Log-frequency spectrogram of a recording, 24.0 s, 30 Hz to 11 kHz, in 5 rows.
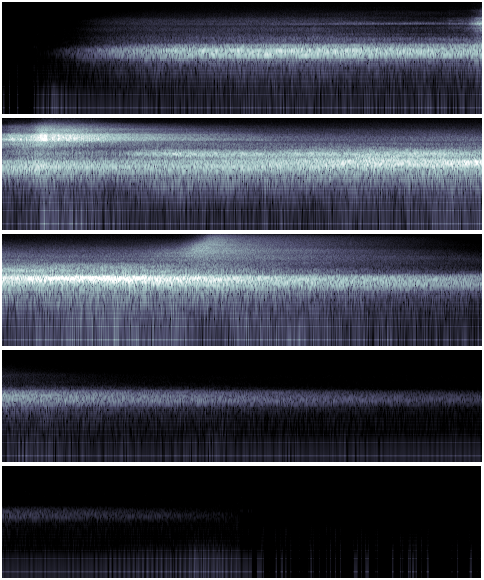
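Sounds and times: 
whisper-like transition: 0:04.5 - 0:13.0.

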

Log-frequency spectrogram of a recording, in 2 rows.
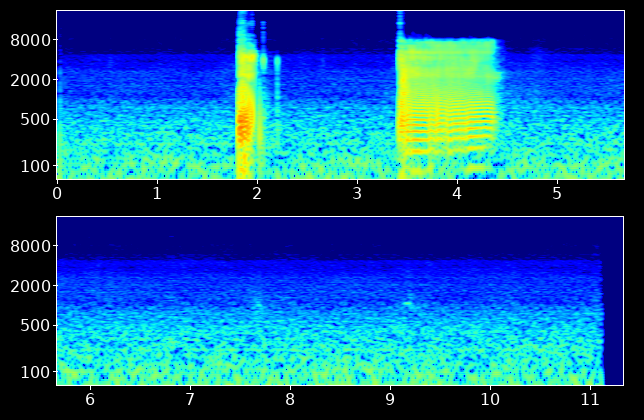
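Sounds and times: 
short loud fart: 0:01.8 - 0:02.2, 0:03.4 - 0:04.5.

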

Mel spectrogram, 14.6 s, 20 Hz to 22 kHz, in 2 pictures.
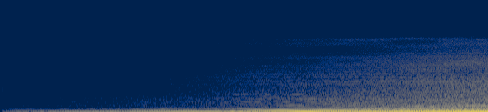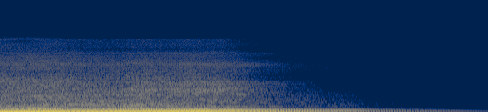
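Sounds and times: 
cinematic slow motion aeronautics sound: 0:00.0 - 0:14.1.

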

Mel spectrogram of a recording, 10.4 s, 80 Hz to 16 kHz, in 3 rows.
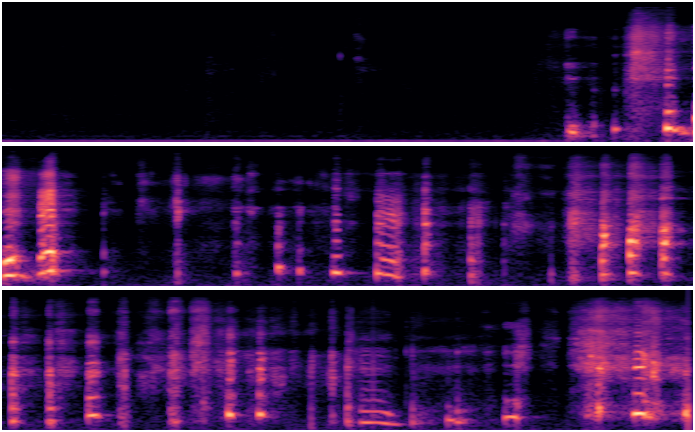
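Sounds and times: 
cartoon giantess laughing: 0:02.9 - 0:10.3.

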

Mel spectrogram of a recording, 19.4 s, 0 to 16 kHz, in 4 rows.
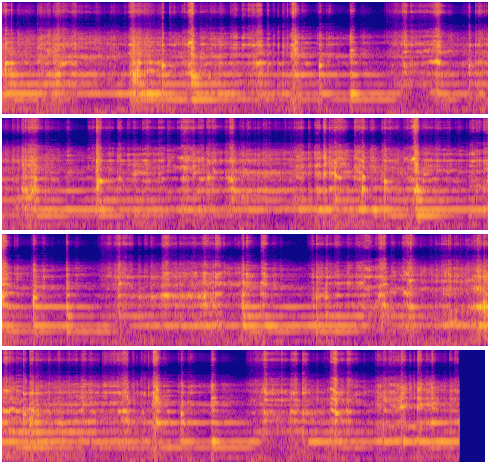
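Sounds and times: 
old rusty metal disc spinning: 0:00.0 - 0:19.2.

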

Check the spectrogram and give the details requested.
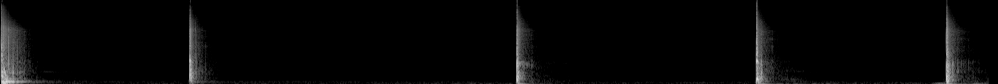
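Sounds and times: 
bullet hitting normal target: 0:00.0 - 0:00.4, 0:01.9 - 0:02.2, 0:05.2 - 0:05.5, 0:07.6 - 0:08.0, 0:09.4 - 0:09.9.

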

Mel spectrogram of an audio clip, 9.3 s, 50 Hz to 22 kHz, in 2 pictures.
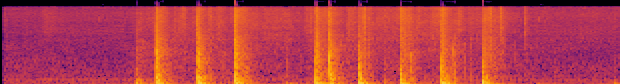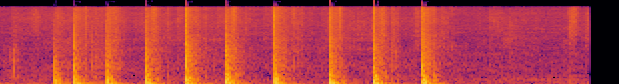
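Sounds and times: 
jumping on a bed: 0:01.0 - 0:08.1.

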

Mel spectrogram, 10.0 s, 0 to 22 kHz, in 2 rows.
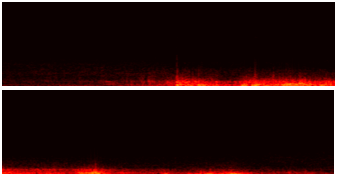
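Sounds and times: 
thunder rumbling: 0:01.6 - 0:09.8.

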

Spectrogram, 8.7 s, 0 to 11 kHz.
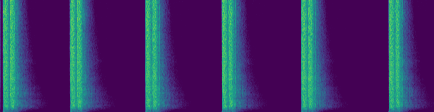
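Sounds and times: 
realistic 9mm pistol shot: 0:00.0 - 0:00.7, 0:01.4 - 0:02.0, 0:02.9 - 0:03.6, 0:04.4 - 0:05.0, 0:06.0 - 0:06.7, 0:07.8 - 0:08.4.

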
